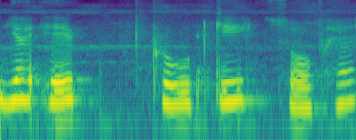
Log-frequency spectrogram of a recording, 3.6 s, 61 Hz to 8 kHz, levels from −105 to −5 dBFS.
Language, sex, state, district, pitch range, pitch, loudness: Hindi, female, Haryana, Charkhi Dadri, 215-245 Hz, 235 Hz, -16 LUFS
